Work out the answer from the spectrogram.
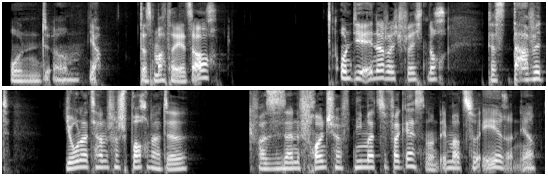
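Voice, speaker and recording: A man's voice: sits high, normal speed, gravelly, long pauses, darkish tone, no room sound, clean studio sound. A man reading a Bible passage and casually explaining it, rambling with many fillers and restarts. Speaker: Bible study teacher.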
